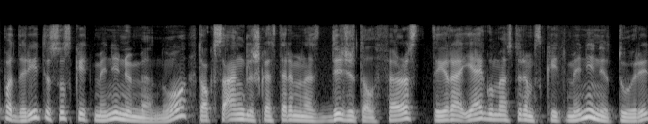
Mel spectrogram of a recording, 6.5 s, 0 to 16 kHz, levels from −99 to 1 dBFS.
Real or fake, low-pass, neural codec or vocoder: real; 7.2 kHz; none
